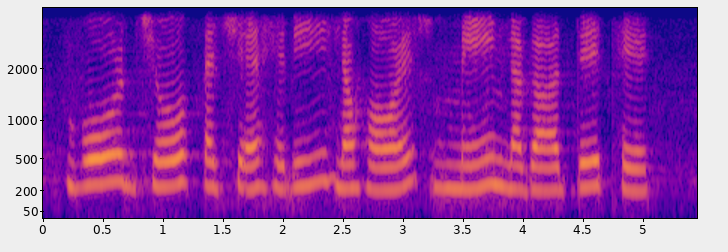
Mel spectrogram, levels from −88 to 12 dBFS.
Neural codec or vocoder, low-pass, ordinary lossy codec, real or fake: codec, 16 kHz, 1.1 kbps, Voila-Tokenizer; 3.6 kHz; Opus, 32 kbps; fake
